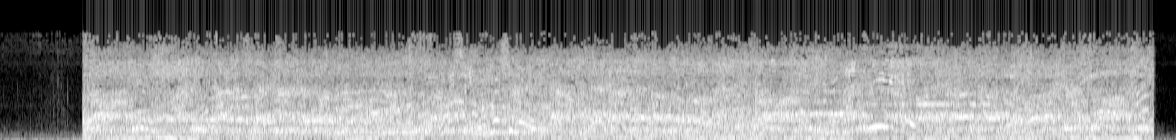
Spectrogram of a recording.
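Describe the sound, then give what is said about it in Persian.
A large crowd of protesters in Iran shouts slogans against President Hassan Rouhani during a march, chanting 'Rouhani, Bani-Sadr, congratulations on your union' in a loud, sustained roar of many voices rising and falling in rhythmic chant for about eleven seconds before cutting off abruptly. “در ویدیوهای منتشر شده در شبکه‌های اجتماعی صدای معترضان شنیده می‌شود که فریاد می‌زنند روحانی بنی صدر پیوندتان مبارک.”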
